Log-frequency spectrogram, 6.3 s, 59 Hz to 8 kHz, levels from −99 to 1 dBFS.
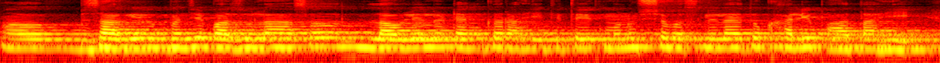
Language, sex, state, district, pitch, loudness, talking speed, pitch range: Marathi, male, Maharashtra, Chandrapur, 195 Hz, -27 LUFS, 165 wpm, 190-200 Hz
